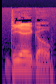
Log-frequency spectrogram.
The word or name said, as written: Diego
